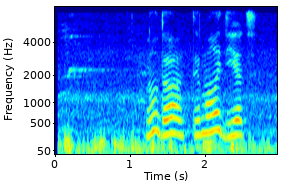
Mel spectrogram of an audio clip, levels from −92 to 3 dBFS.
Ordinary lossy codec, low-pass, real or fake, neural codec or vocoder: none; 7.2 kHz; fake; vocoder, 44.1 kHz, 80 mel bands, Vocos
